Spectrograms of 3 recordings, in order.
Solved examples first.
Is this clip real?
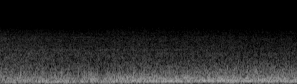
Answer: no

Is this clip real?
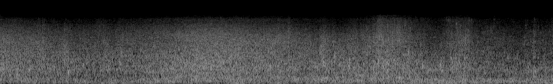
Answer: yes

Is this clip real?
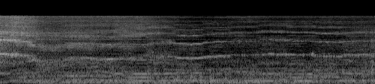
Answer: no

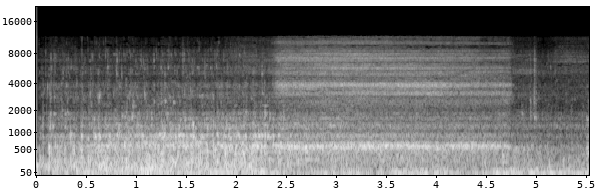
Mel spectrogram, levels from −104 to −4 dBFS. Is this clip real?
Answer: yes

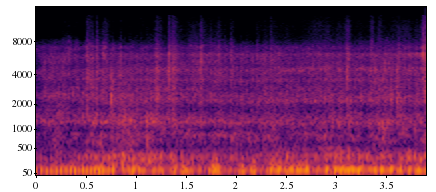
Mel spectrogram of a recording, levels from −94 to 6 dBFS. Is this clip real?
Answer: no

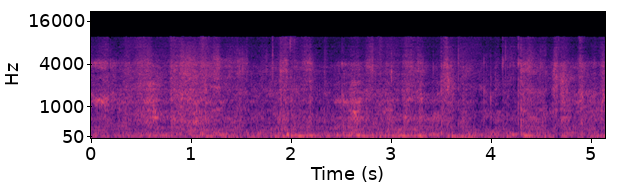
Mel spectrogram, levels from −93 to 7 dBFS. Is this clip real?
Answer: no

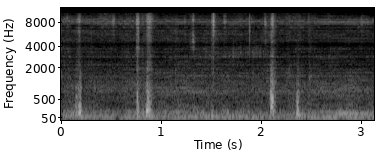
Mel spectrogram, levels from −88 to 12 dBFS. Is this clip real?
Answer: no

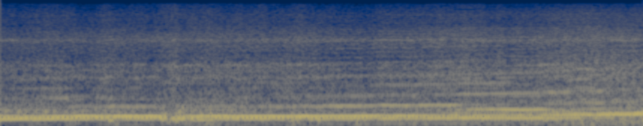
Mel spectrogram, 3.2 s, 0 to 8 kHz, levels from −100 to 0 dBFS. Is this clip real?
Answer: no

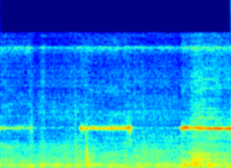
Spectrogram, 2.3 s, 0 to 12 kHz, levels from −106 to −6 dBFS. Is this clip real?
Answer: no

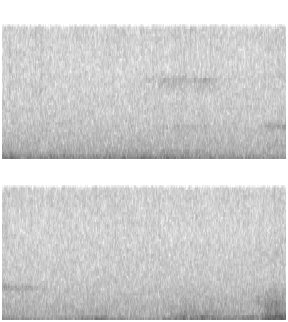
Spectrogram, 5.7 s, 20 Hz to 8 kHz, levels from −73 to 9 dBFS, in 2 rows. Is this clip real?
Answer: yes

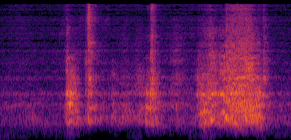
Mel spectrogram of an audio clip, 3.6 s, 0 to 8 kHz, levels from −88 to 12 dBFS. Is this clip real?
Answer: no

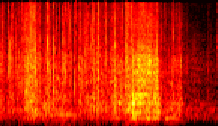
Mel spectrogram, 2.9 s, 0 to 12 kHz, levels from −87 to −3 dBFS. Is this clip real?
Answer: yes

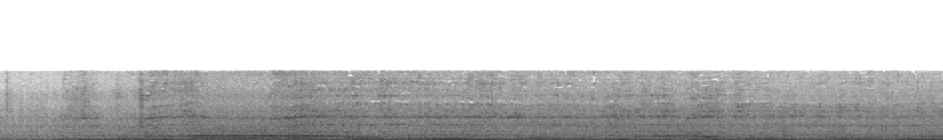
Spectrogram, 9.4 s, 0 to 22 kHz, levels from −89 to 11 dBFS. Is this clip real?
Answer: yes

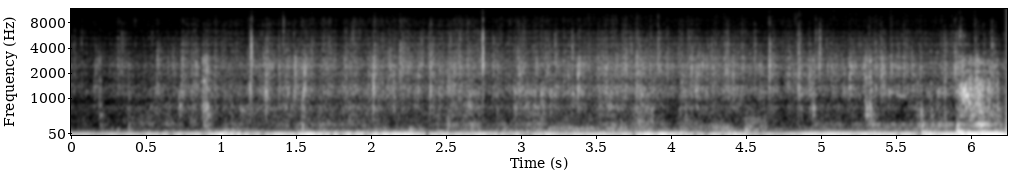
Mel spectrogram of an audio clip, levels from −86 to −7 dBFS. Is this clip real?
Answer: yes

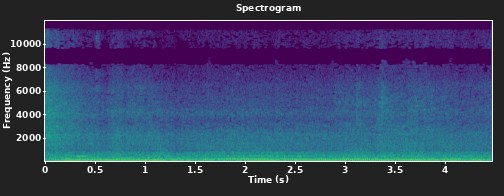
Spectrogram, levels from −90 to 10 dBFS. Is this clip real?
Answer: yes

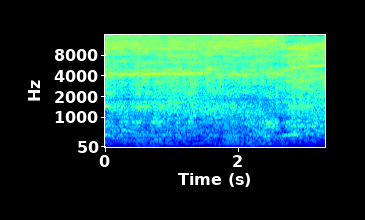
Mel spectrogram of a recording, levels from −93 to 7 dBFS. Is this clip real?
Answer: no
